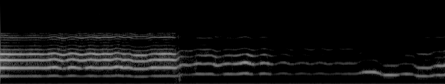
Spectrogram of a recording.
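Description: A woman's voice singing a cappella, holding one long note with a slight vibrato that slowly fades, then stepping up to a softer, higher held note about two seconds in.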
